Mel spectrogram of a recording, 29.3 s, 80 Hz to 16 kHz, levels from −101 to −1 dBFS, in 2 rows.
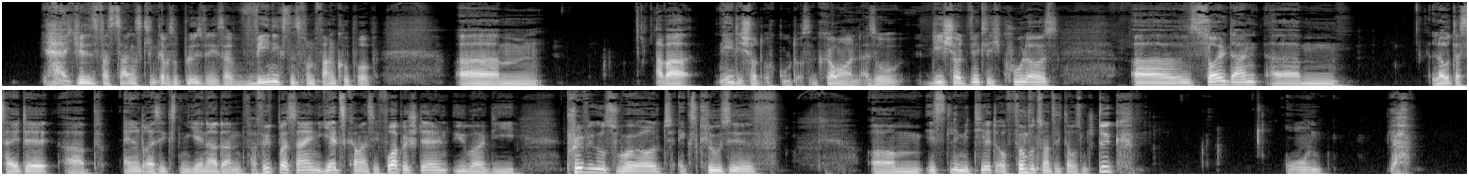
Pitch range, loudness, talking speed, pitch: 95-120 Hz, -20 LUFS, 130 wpm, 105 Hz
